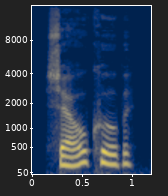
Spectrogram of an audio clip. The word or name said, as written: sørgekåbe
